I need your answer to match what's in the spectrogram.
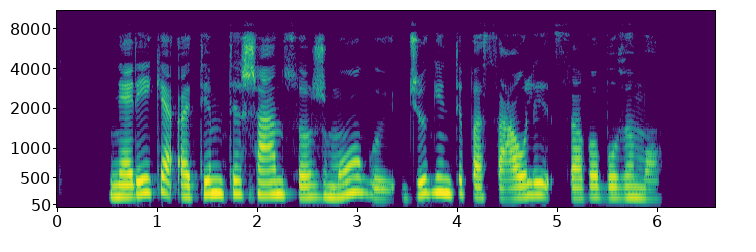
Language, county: Lithuanian, Klaipėda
